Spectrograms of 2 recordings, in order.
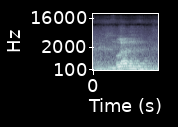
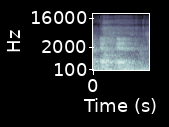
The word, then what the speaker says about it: ln: Ini dibacanya len bukan ln tapi len x.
